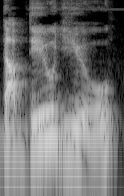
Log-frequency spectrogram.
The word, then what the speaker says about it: wuxia: It's actually just a romanization of a Chinese word, but it's spelled WUXIA.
